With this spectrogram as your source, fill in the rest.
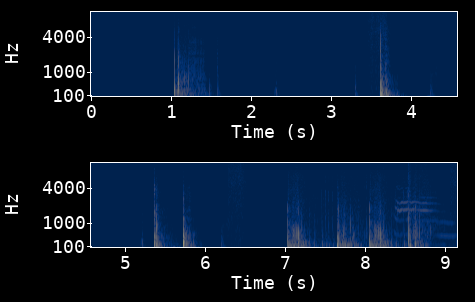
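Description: Wooden blocks thump and crack as they are placed and broken in a game.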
